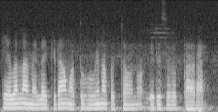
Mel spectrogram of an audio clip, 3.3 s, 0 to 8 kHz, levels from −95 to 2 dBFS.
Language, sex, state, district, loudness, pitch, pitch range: Kannada, male, Karnataka, Bangalore, -14 LUFS, 110 Hz, 105-115 Hz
